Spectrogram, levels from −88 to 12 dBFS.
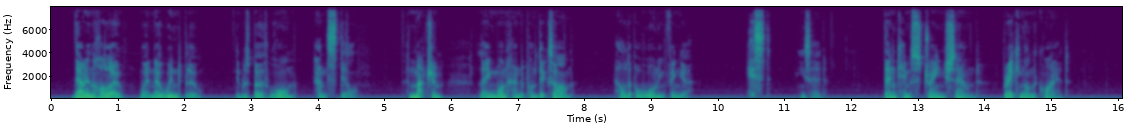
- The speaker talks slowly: No, average, 145 wpm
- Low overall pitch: Yes, low, 110 Hz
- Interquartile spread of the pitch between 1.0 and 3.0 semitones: Yes, narrow, 2.5 semitones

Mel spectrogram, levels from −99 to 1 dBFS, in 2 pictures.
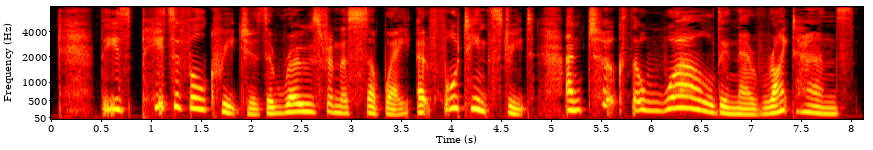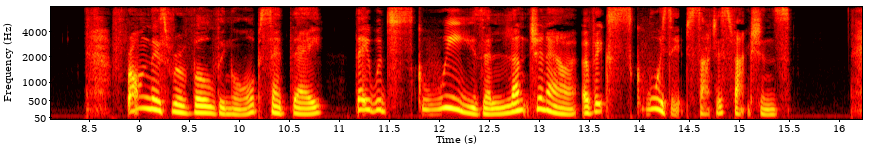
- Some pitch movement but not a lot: No, wide, 8.5 semitones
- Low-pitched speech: No, high, 195 Hz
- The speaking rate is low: Yes, slow, 120 wpm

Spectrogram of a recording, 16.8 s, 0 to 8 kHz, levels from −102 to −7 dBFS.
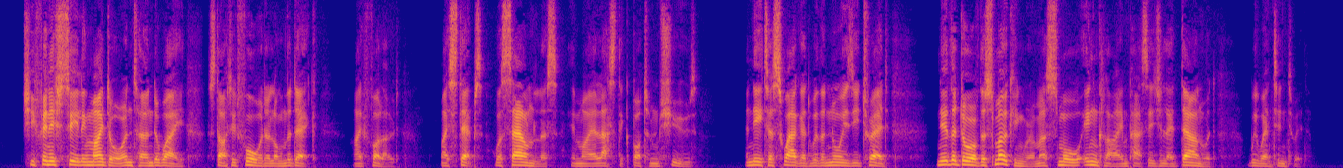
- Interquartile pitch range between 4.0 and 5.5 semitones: Yes, average, 4.7 semitones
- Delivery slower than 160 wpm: No, average, 170 wpm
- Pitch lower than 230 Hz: Yes, low, 135 Hz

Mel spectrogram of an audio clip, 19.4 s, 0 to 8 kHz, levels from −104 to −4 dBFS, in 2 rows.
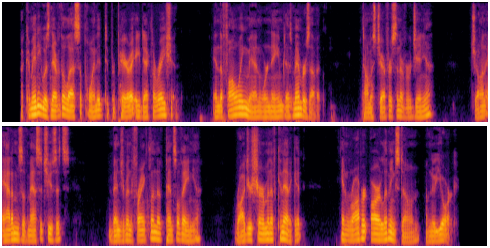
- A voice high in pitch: No, low, 100 Hz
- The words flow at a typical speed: No, slow, 130 wpm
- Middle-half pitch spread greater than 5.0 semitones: No, average, 3.3 semitones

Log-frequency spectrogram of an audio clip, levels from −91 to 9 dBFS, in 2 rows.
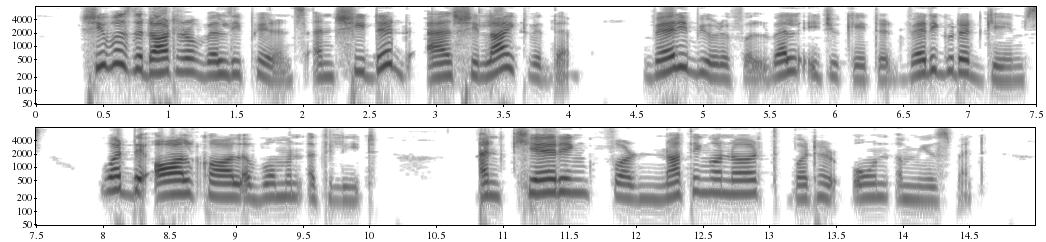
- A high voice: Yes, high, 225 Hz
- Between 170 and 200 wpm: No, average, 155 wpm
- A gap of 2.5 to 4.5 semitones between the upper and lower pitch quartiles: No, average, 5.0 semitones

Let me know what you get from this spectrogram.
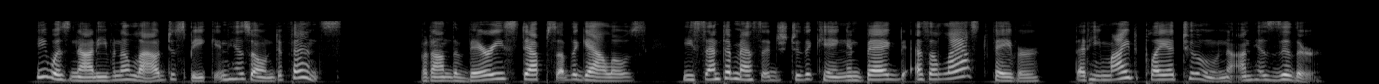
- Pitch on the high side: Yes, high, 215 Hz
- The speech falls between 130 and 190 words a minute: Yes, average, 180 wpm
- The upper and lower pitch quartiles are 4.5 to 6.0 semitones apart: Yes, average, 5.2 semitones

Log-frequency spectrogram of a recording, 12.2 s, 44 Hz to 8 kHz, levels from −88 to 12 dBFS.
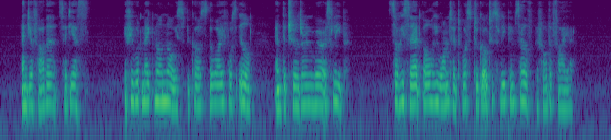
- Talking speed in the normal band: Yes, average, 175 wpm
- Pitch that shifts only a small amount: Yes, narrow, 1.8 semitones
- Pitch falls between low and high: Yes, medium, 165 Hz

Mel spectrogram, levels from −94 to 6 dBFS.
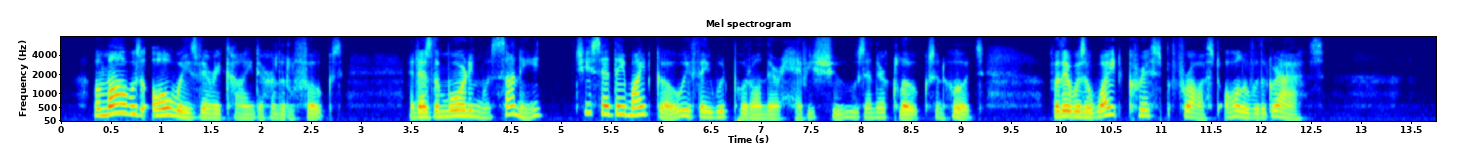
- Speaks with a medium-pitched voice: Yes, medium, 180 Hz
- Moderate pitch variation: No, wide, 6.0 semitones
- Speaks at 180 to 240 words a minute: Yes, average, 190 wpm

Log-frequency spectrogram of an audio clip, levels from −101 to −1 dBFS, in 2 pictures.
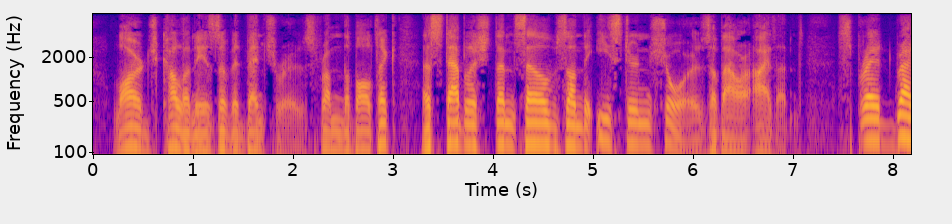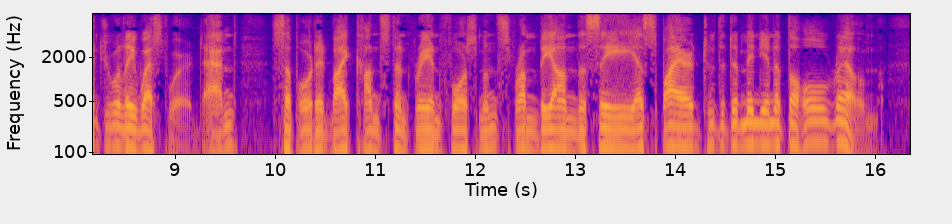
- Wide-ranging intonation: No, average, 4.2 semitones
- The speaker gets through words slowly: Yes, slow, 130 wpm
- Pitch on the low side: Yes, low, 105 Hz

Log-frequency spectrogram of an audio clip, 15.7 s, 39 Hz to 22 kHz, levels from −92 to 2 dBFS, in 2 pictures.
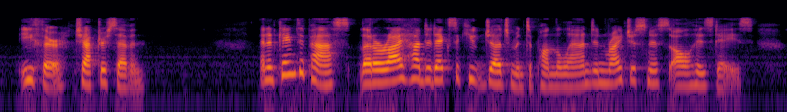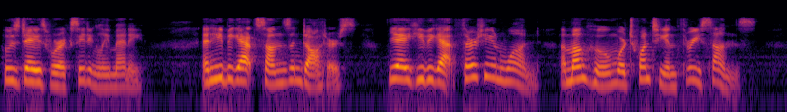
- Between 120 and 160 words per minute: No, average, 180 wpm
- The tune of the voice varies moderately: Yes, average, 4.6 semitones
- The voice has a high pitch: Yes, high, 220 Hz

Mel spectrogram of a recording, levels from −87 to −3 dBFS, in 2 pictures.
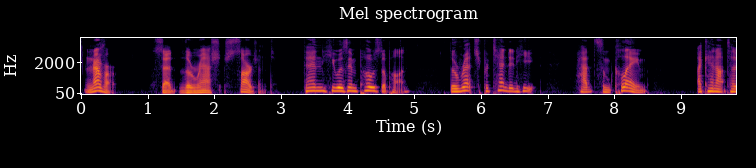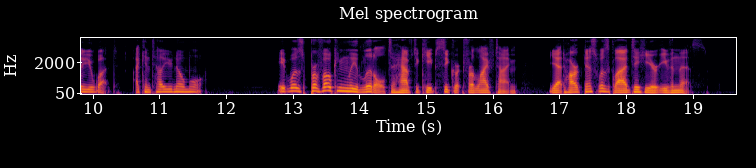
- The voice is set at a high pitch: No, low, 135 Hz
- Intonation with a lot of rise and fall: Yes, wide, 7.3 semitones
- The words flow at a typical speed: Yes, average, 145 wpm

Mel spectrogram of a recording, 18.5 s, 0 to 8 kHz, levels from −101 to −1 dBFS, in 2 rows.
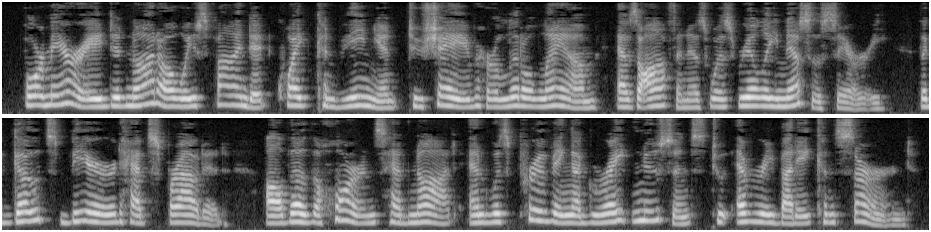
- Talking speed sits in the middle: No, slow, 125 wpm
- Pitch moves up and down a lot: No, average, 2.8 semitones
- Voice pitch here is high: Yes, high, 215 Hz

